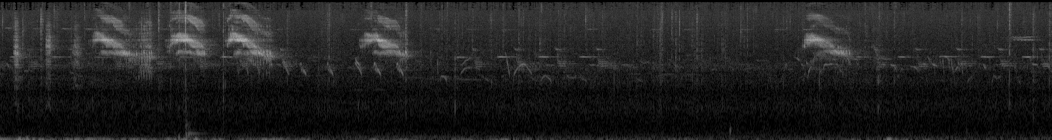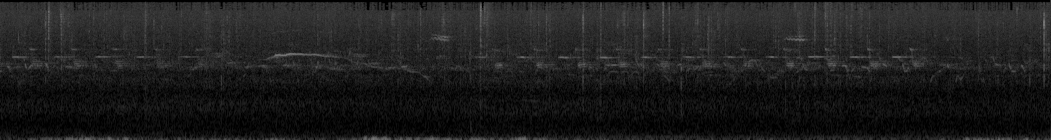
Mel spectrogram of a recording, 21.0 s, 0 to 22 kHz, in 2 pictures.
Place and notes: Ellend, Magyarország - Waterdrops from willows with cars passing
listening to waterdrops falling from willow trees in the morning, while two cars are passing by.
Hungary, 8 April 2014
